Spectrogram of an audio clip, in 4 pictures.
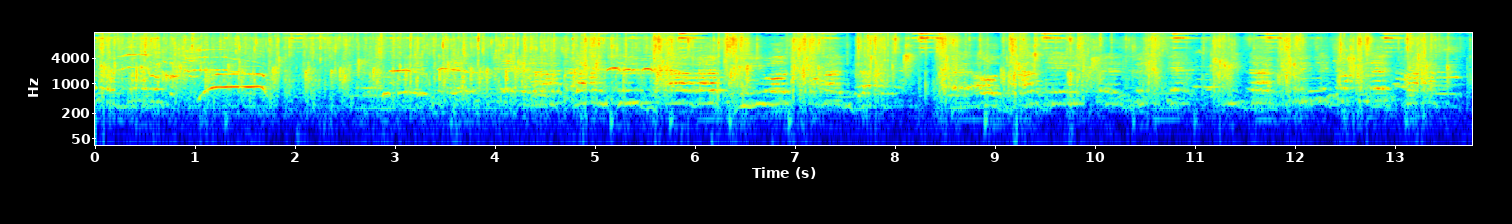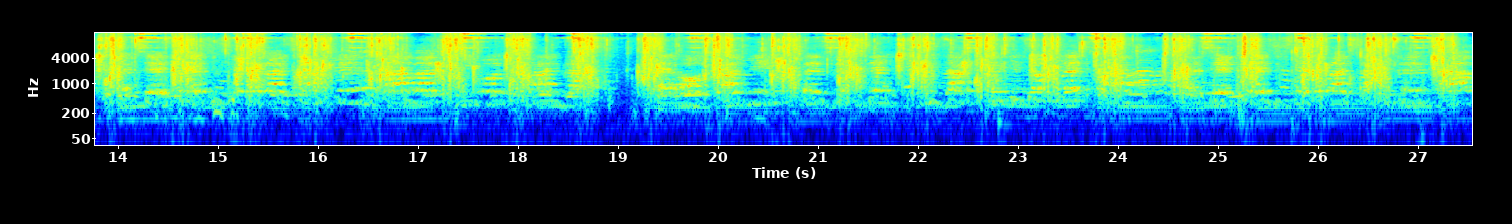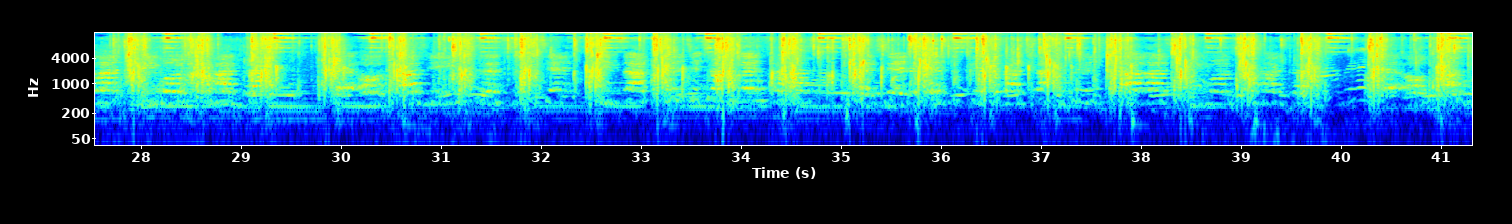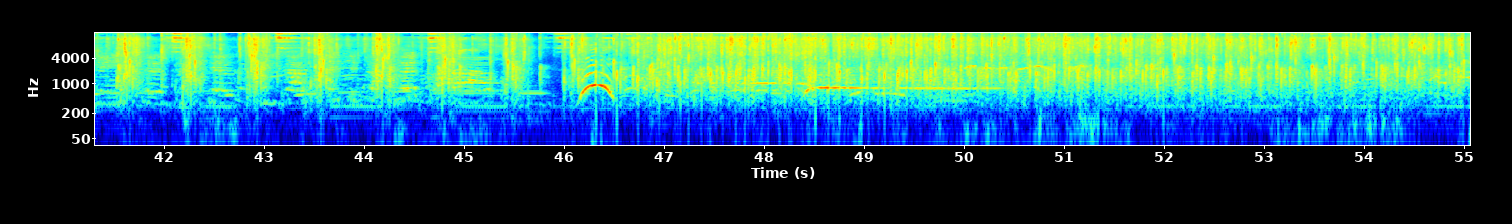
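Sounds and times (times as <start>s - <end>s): rhythmic hand clapping: 0.0s - 55.0s
children singing in unison: 2.6s - 45.8s.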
